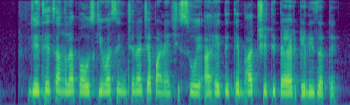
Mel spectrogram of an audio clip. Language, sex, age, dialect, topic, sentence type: Marathi, male, 56-60, Standard Marathi, agriculture, statement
